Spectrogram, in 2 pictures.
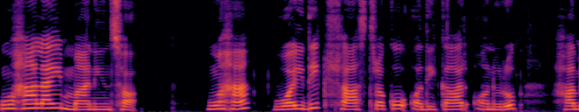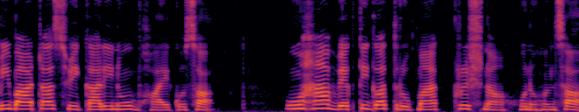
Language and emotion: Nepali, neutral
